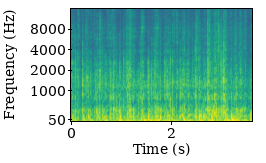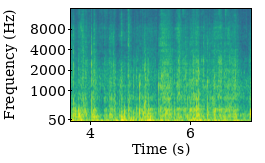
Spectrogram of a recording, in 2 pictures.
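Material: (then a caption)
Leather. Long pointed nails scratch and tap the top edge and front panel near the handles of a medium dark-brown leather (possibly faux) handbag with stitched embossing, ruffle trim and a satin ribbon lace-up, standing hollow and upright. A steady, low-heavy scratching and rustling runs throughout, broken by quick, dry taps and crackles that die away instantly.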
